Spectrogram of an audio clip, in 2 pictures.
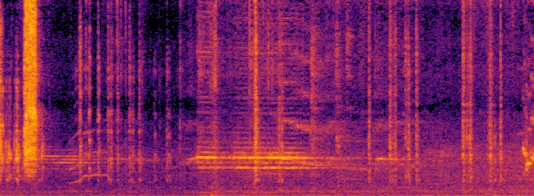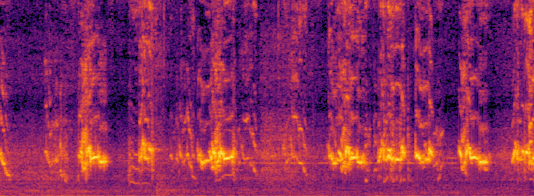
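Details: Japanese budgerigars mating: courtship chatter, a burst of short scratchy high chirps and squawks, quick and uneven, after a quieter start with a faint steady tone and background hum.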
